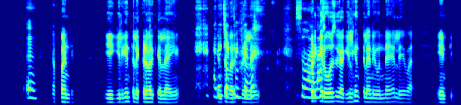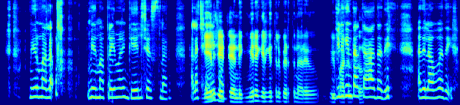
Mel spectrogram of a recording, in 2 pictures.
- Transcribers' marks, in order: other background noise; chuckle; in English: "సో"; chuckle; other noise; chuckle; in English: "లవ్"
- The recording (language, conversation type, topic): Telugu, podcast, ఆన్‌లైన్ పరిచయాన్ని నిజ జీవిత సంబంధంగా మార్చుకోవడానికి మీరు ఏ చర్యలు తీసుకుంటారు?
